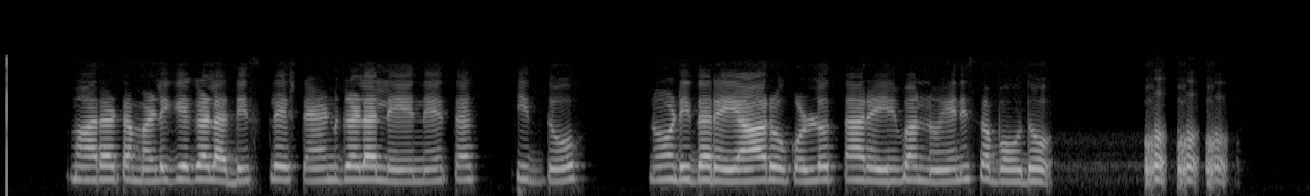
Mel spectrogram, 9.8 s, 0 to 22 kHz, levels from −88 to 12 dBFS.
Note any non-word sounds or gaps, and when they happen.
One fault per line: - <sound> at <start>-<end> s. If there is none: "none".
- laugh at 8.6-9.2 s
